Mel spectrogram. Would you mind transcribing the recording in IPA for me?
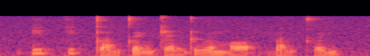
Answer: ʔ i˦˥ p̚ k i˦˥ k̚ t̪ a˨˩ n t̪ ɛ˧ ŋ ʈ ɛ˧ n ʈ u˧˥ ə̯ m ɔ˧ | ɓ a˨˩ n t̪ʰ ə˧˥ j

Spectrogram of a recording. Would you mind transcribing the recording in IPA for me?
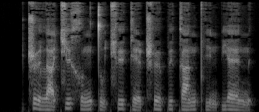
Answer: ʈ͡ʂ ɻ̩˥˩ l ä̰˨˩ t͡ɕ y˥ x ʊ˧˥ ŋ t̪ ṵ˨˩ t͡ɕʰ y˥ k ḛ˨˩ ɪ̯ ʈ͡ʂʰ ɻ̩˥˩ p y˥ k a˧˥ n pʰ ḭ˨˩ n p j ɛ˥˩ n

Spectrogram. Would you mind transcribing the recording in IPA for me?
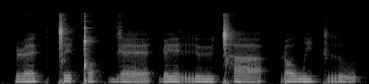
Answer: ɭ ɛ k ǀ ɪ ǃ ɔ k ɡ ɛ | ɽ ɪ r ʉ ǀʰ a | ɽ ɔ w i k r u

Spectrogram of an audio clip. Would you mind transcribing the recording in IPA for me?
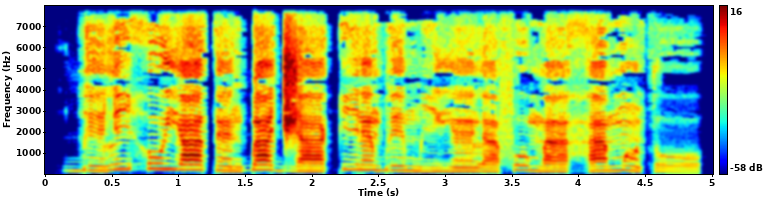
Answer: ɡ͡b e˨ l i˧ h o˦ j a˧ t ɛ̃˨ ɡ͡b a˧ d͡ʒ a˨ k i˧ ɾ ɛ̃˧ b e˧ m i˨ j ɛ̃˨ l a˨ f o˧ m a˨ h a˨˦ m ɔ̃˦˨ t o˨

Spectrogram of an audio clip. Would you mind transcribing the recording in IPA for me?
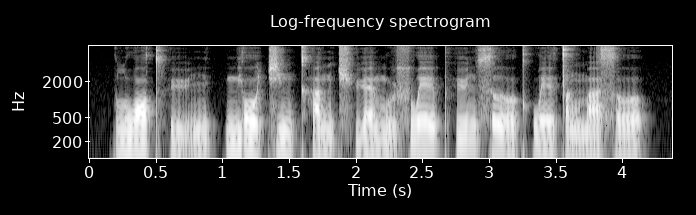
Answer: l w ɔ˥ t̪ʰ y̰˨˩˦ n | m j o˥˧ ʊ̯ t͡ɕ i˥˩ ŋ kʰ a˧˥ n t͡ɕʰ ɥ ɛ˧˥ m ṵ˨˩ ʂ w e˥˧ ɪ̯ pʰ y˥˧ n s ɹ̩˥˩ ɤ˥ kʰ w e˥ ɪ̯ t̪ ɑ˨ ŋ m ä˧˥ s ɤ˧˥

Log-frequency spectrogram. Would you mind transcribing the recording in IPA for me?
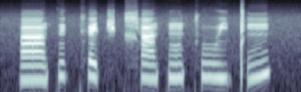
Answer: ã t̪ ɪ kʰ ɛ t͡ʃ t͡ɕʰ ã t̪ ũ tʰ u j tʼ ĩ

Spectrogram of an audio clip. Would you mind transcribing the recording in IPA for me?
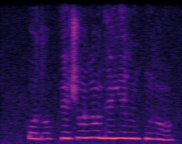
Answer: k͡p ɔ˨ d ɔ˨ k ɛ̃˧ ʃ ɔ̃˦ l ɔ̃˦˨ d ɛ̃˧ j e˧ l ũ˨ k ũ˨ l ɔ̃˨

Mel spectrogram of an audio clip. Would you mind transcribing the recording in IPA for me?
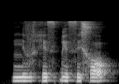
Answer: n ɪ v h ɪ θ ɓ ɪ θ ɪ x ɔ

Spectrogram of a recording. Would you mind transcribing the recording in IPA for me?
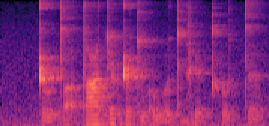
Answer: ʈ o t̪ ɔ̰ tˤ ɨː t ø ʈ o t w ɔ̰ w o t ɡ ɨ ɾ ø kʰ o t t̪ əː

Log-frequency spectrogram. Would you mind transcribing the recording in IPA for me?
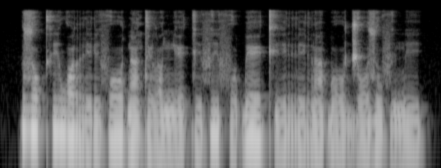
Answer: z o˦˨ kʼ i˦ w ɔ˦ r i˨ ɾ i˨ f oː˦ ɗ ã˨ t ɪ˨ l ɔ˨ ɲ eː˨ k i˨ f i˦ f ʊ˨ ɓ eː˦ kʼ i˨˦ r i˨ r ã˨ ɓ oː˨ d͡ʒ oː˦ z u˦ f i˨ m i˦

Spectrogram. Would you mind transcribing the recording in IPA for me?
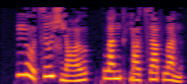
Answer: n̪ o˥˩ ʊ̯ t͡s ɹ̩˥ ɕ j ɑ˧˥ ʊ̯ | k w a˥ n pʰ j ɑ˨ ʊ̯ t͡s ä˥ f w a˥˩ n

